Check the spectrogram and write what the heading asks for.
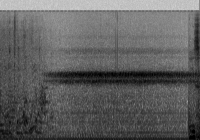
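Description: Insects in jungle ambience, a steady high-pitched drone that sets in about a second in and holds on one pitch.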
